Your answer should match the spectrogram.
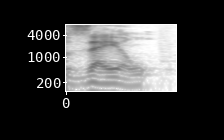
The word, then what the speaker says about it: Zexal: Again, I haven't watched Zexal. Like, the reason I went back and watched the Zexal I have watched, or Zale, depending on how people like to pronounce it.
